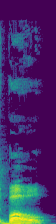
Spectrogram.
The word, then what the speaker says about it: bow: And the other is bow rhymes with go. We say bow. It is not bow. It is bow. Go, bow. So the front of a ship.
